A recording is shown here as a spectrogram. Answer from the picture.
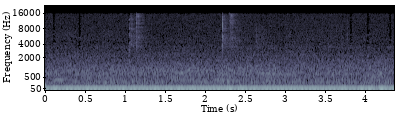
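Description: Two faint clicks, about a second in and again just past two seconds, from the laptop being clicked through the screen-sharing menu, over a steady low hum.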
